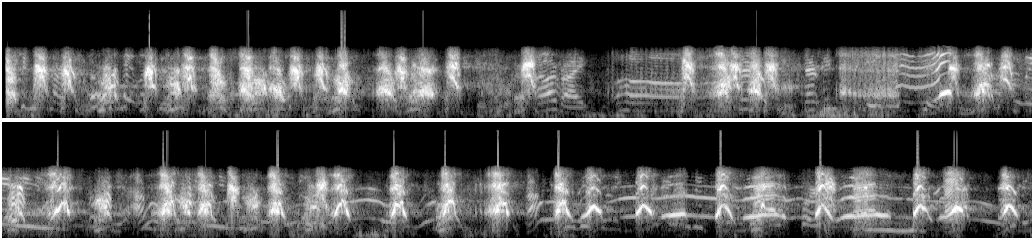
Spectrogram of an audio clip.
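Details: A domestic dog meeting two new dogs while hanging out with dog friends, her usual unfriendly greeting bark shifting toward a howl and high-pitched play bark; rapid repeated harmonic barks, a drawn-out wavering howl in the middle, then more quick yips.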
